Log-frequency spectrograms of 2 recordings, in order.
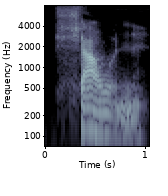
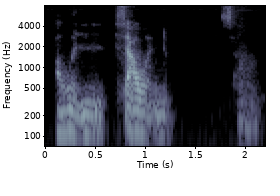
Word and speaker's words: Samhain: Or Samhain is how it's pronounced. Samhain.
